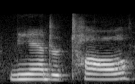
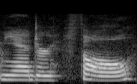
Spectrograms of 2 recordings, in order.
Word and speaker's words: Neanderthal: not reg or reim neander tall not Neanderthal salmon not salmon often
